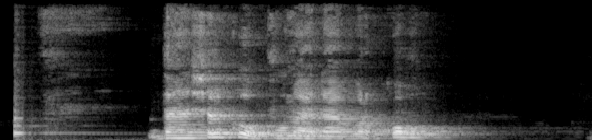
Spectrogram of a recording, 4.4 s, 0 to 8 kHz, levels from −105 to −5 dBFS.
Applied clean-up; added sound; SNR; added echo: neural separator model SepFormer DNS4.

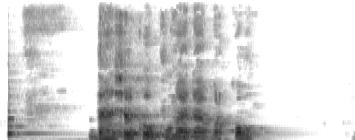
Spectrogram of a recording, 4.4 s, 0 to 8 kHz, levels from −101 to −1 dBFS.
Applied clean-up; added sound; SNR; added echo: classical method WPE with log-MMSE.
